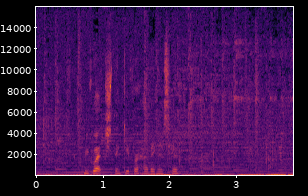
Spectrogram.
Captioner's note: speaking in foreign language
